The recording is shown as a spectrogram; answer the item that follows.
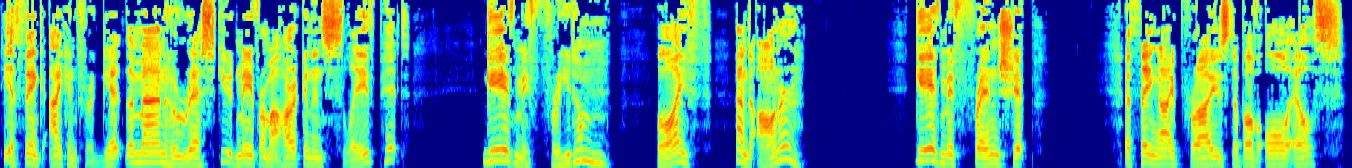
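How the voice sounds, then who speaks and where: A man's voice: on the high side, expressive, takes it slowly, a bit bright, dry recording, studio quality, pitched above the performer's own voice, full character voice. A man reading an audiobook, voicing a furious, loyal warrior who snarls threats while holding a hostage. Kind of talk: audiobook character voice.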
